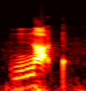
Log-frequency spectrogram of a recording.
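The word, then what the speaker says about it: knot: गांठ बांधने को हम इंग्लिश में कहेंगे नोट हम कहेंगे नोट यहां पर ध्यान रखिएगा की ये जो है आपका वो साइलेंट है तो यहां पर बहाने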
